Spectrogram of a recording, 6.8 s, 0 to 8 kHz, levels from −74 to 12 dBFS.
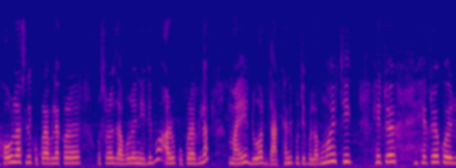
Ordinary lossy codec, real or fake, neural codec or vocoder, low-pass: none; real; none; 7.2 kHz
